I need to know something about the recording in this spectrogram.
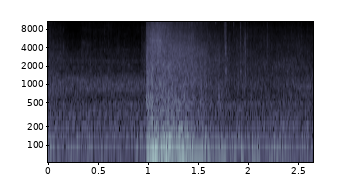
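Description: A heavy gun fires once with a deep, rumbling boom.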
